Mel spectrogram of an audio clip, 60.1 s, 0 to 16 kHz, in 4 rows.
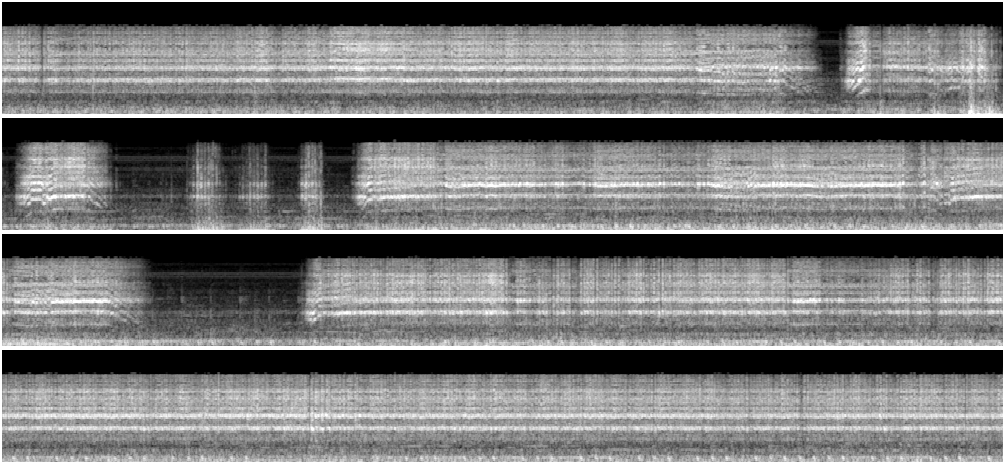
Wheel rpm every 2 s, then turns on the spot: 160, 160, 160, 160, 160, 130, 90, 60, 40, 20, 120, 160, 160, 160, 150, 120, 0, 100, 160, 160, 160, 160, 160, 160, 160, 160, 160, 160, 160, 160.
16-18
